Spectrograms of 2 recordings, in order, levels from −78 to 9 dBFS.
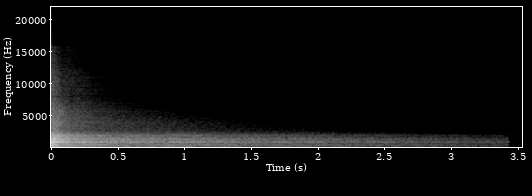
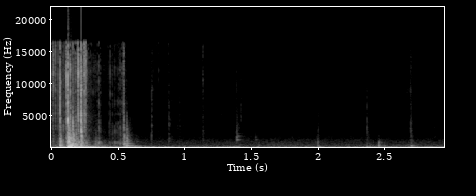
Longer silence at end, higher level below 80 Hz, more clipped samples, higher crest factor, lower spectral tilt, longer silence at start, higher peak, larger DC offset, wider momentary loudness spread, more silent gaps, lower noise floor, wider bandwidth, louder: first, 1 s vs 0.05 s; second, -46 dBFS vs -24 dBFS; neither; about the same, 24 dB vs 20 dB; about the same, -3.5 dB/octave vs -4 dB/octave; about the same, 0 s vs 0.05 s; about the same, 0 dBFS vs 0 dBFS; neither; second, 21 LU vs 29 LU; neither; first, -52 dBFS vs -43 dBFS; second, 14.5 kHz vs 17 kHz; second, -24 LUFS vs -20 LUFS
